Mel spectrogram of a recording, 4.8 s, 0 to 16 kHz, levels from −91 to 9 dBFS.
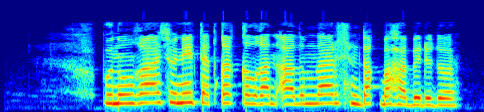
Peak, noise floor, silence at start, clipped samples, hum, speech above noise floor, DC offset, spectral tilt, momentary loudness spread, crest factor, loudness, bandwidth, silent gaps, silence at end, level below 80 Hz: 0 dBFS; -60 dBFS; 0.8 s; under 0.1%; none; 49 dB; under 0.1%; -4.5 dB/octave; 5 LU; 14 dB; -12 LUFS; 7.6 kHz; none; 0.3 s; -62 dBFS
